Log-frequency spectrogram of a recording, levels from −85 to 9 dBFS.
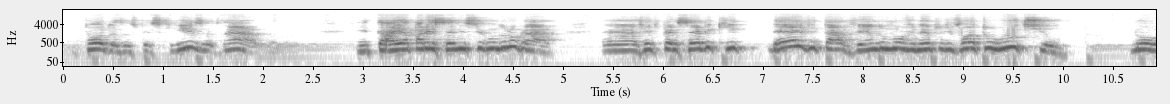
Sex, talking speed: male, 135 wpm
